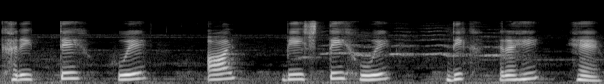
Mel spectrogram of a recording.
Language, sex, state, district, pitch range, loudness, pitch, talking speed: Hindi, female, Delhi, New Delhi, 220-275 Hz, -15 LUFS, 235 Hz, 80 wpm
